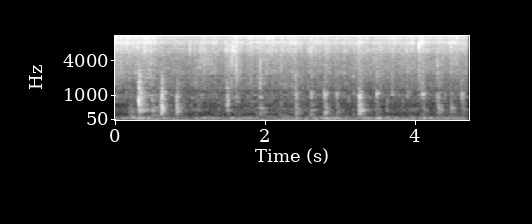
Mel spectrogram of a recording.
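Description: Onion, tomato and spice tadka frying in oil in a non-stick pan with a steady sizzle, while a silicone spatula stirs and scrapes through it in quick, irregular strokes.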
